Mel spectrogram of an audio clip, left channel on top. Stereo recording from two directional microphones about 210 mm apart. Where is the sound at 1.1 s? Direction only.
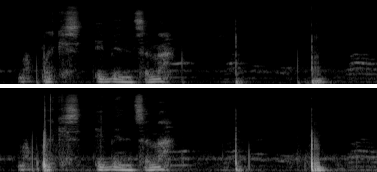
Centre (ahead or behind).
